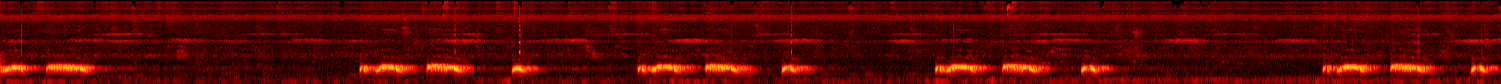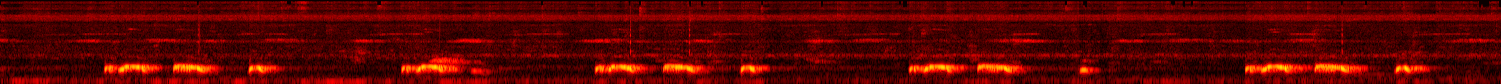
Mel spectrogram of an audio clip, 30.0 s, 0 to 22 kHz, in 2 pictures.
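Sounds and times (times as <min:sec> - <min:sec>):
dove cooing: 0:00.0 - 0:01.2, 0:03.6 - 0:05.5, 0:06.4 - 0:08.3, 0:09.3 - 0:11.4, 0:13.2 - 0:15.4, 0:16.0 - 0:20.1, 0:20.9 - 0:23.4, 0:24.1 - 0:26.2, 0:27.4 - 0:29.5
faint high bird chirps: 0:00.0 - 0:30.0.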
